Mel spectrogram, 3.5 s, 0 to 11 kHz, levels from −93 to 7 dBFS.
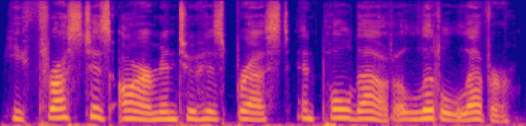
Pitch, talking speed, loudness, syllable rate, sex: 190 Hz, 220 wpm, -18 LUFS, 5.1 syllables/s, female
